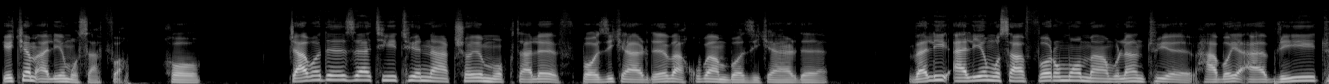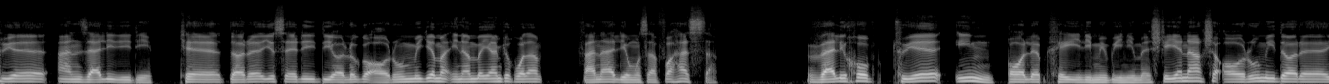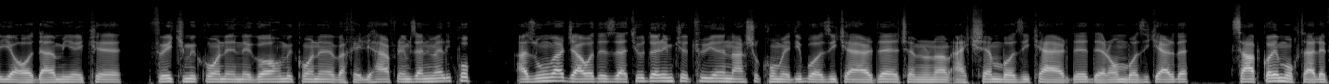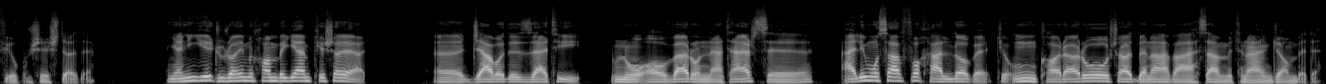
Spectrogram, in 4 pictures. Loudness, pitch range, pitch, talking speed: -22 LUFS, 110-140 Hz, 125 Hz, 135 wpm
